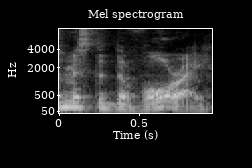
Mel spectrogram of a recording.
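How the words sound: The name is said with a French pronunciation. The speaker calls it wrong. "I gave it a French pronunciation"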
